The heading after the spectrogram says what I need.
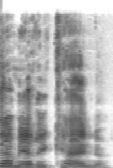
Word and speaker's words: américaine: the masculine form, but you need to answer with the extra E sound, that consonant sound at the end, if you're a girl.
